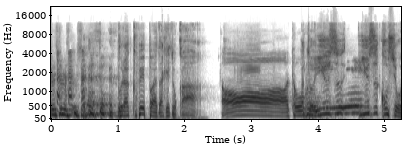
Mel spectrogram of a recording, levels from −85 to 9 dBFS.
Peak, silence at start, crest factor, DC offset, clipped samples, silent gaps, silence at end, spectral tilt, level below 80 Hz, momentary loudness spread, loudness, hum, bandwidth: 0 dBFS; 0 s; 10 dB; under 0.1%; under 0.1%; none; 0 s; -4.5 dB/octave; -40 dBFS; 7 LU; -9 LUFS; none; 13 kHz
